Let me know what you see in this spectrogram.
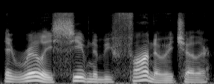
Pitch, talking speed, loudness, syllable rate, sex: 130 Hz, 250 wpm, -18 LUFS, 5.2 syllables/s, male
